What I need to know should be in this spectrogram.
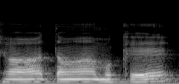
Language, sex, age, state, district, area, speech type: Sindhi, male, 60+, Gujarat, Kutch, rural, read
